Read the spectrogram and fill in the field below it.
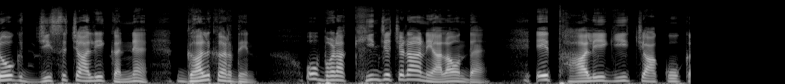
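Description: At 6.90 s the speech stops abruptly mid-sound and falls straight to digital silence: a cut-off end, where the final buffers were never written or played out.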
